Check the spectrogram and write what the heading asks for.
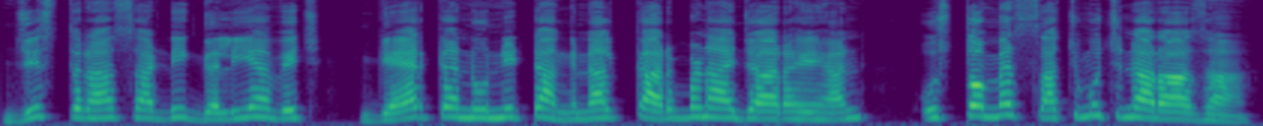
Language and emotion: Punjabi, angry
